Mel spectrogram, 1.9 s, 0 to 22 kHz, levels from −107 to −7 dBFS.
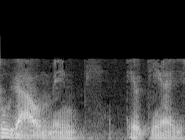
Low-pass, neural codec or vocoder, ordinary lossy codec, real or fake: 7.2 kHz; none; AAC, 16 kbps; real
